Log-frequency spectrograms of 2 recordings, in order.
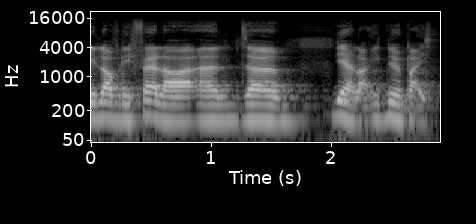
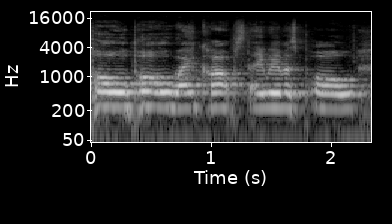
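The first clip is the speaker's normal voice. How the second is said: much higher, louder urgent calls of the name; retold doctors shouting; 10 semitones higher, 6 dB louder, slower than usual. Doctors shouting at a fitting patient on the ward, urgent loud calls. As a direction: shout the name to pull him back. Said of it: "ten doctors screaming his name".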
